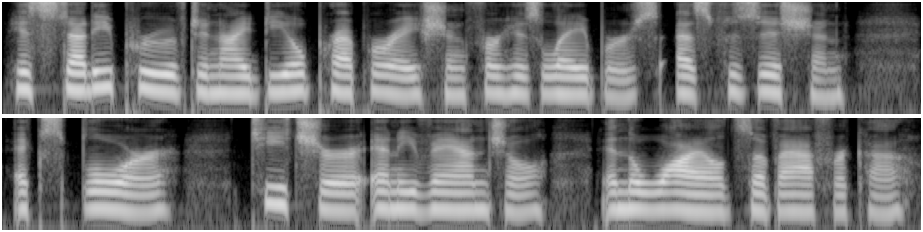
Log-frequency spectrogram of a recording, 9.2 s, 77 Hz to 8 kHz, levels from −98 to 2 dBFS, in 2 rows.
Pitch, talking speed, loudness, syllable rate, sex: 185 Hz, 130 wpm, -20 LUFS, 4.5 syllables/s, female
